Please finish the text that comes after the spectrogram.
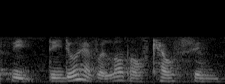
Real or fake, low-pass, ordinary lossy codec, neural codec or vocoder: real; 3.6 kHz; AAC, 16 kbps; none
